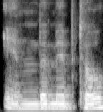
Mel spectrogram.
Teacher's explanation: When you have a B, people tend to switch that N to an M to make the like imbimibto because the mb sounds really good in Ojibwe.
